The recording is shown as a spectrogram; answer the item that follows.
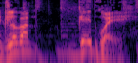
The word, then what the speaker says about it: Global Gateway: La nueva ruta de la seda, el dinero del Global, a ver si lo digo bien, del Global Gateway.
